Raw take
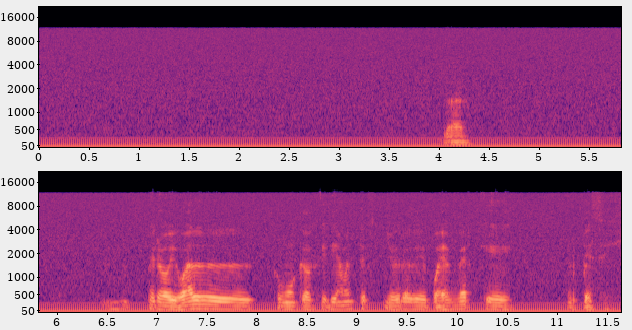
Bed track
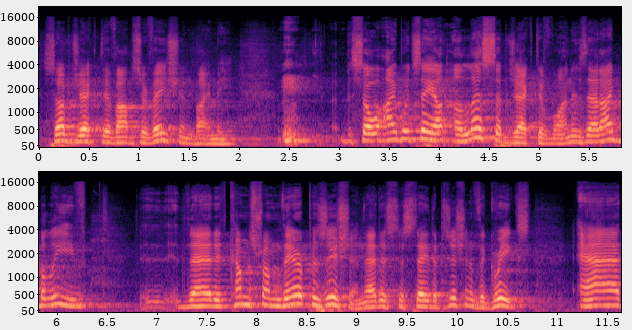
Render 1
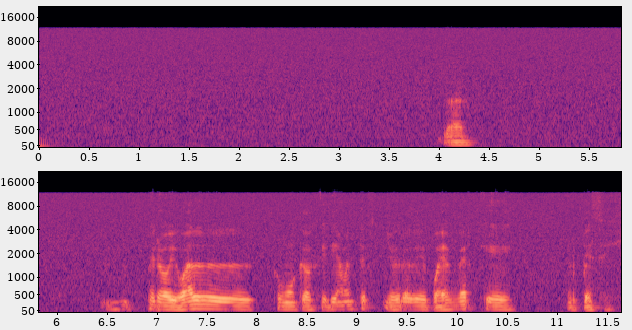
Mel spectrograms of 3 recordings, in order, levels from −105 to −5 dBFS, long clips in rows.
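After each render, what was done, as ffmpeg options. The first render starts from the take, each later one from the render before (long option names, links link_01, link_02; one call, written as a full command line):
ffmpeg -i in.wav -af "bandreject=frequency=50:width_type=h:width=6,bandreject=frequency=100:width_type=h:width=6,bandreject=frequency=150:width_type=h:width=6,bandreject=frequency=200:width_type=h:width=6,bandreject=frequency=250:width_type=h:width=6" out.wav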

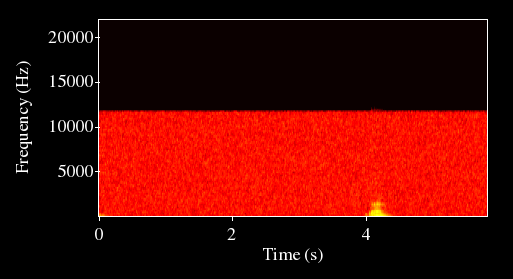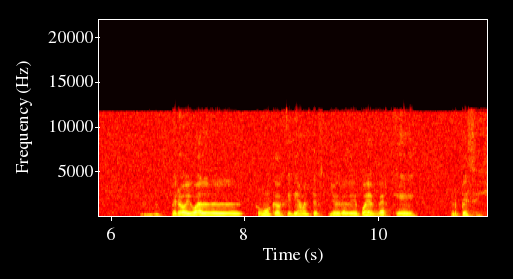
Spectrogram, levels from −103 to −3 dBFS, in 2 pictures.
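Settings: ffmpeg -i in.wav -af "afftdn=noise_reduction=10:noise_floor=-43" out.wav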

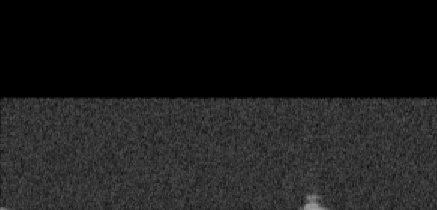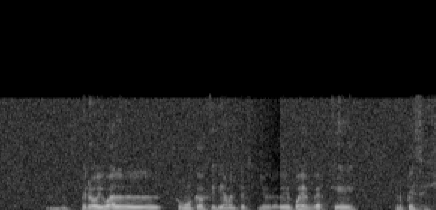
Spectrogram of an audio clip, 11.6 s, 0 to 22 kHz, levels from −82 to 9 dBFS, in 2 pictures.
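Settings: ffmpeg -i in.wav -filter_complex "[0:a]asplit=2[link_01][link_02];[link_01]atrim=end=9.55,asetpts=PTS-STARTPTS,afade=type=out:start_time=8.96:duration=0.59:silence=0.188365[link_03];[link_02]atrim=start=9.55,asetpts=PTS-STARTPTS,afade=type=in:duration=0.004:curve=hsin:silence=0.188365[link_04];[link_03][link_04]concat=n=2:v=0:a=1" out.wav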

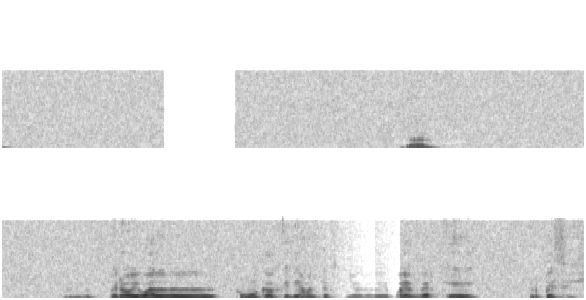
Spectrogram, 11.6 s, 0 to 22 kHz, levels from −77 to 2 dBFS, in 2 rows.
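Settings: ffmpeg -i in.wav -filter_complex "[0:a]asettb=1/sr,asplit=3[link_01][link_02][link_03];[link_01]atrim=end=3.924[link_04];[link_02]atrim=start=3.92:end=4.66,asetpts=PTS-STARTPTS,afade=type=in:duration=0.004:curve=qsin,afade=type=out:start_time=0.736:duration=0.004:curve=qsin,equalizer=frequency=980:width=7.5:gain=-12[link_05];[link_03]atrim=start=4.656[link_06];[link_04][link_05]acrossfade=duration=0.004:curve1=hsin:curve2=qsin[link_07];[link_07][link_06]acrossfade=duration=0.004:curve1=qsin:curve2=hsin,asplit=4[link_08][link_09][link_10][link_11];[link_08]atrim=end=1.62,asetpts=PTS-STARTPTS,afade=type=out:start_time=1.616:duration=0.004:curve=hsin[link_12];[link_09]atrim=start=1.62:end=2.33,asetpts=PTS-STARTPTS,volume=0[link_13];[link_10]atrim=start=2.33:end=9.8,asetpts=PTS-STARTPTS,afade=type=in:duration=0.004:curve=hsin,afade=type=out:start_time=6.54:duration=0.93:silence=0.0707946[link_14];[link_11]atrim=start=9.8,asetpts=PTS-STARTPTS,afade=type=in:duration=0.004:curve=hsin:silence=0.0707946[link_15];[link_12][link_13][link_14][link_15]concat=n=4:v=0:a=1" out.wav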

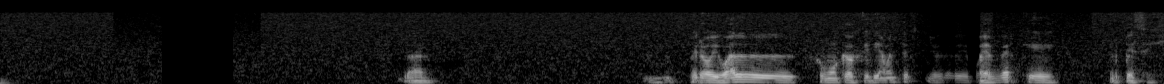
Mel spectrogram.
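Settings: ffmpeg -i in.wav -filter_complex "[0:a]asettb=1/sr,asplit=3[link_01][link_02][link_03];[link_01]atrim=end=1.134[link_04];[link_02]atrim=start=1.13:end=2.61,asetpts=PTS-STARTPTS,afade=type=in:duration=0.004:curve=qsin,afade=type=out:start_time=1.476:duration=0.004:curve=qsin,highshelf=frequency=4100:gain=-10[link_05];[link_03]atrim=start=2.606[link_06];[link_04][link_05]acrossfade=duration=0.004:curve1=hsin:curve2=qsin[link_07];[link_07][link_06]acrossfade=duration=0.004:curve1=qsin:curve2=hsin,asettb=1/sr,asplit=3[link_08][link_09][link_10];[link_08]atrim=end=8.054[link_11];[link_09]atrim=start=8.05:end=8.73,asetpts=PTS-STARTPTS,afade=type=in:duration=0.004:curve=qsin,afade=type=out:start_time=0.676:duration=0.004:curve=qsin,equalizer=frequency=1200:width=2:gain=8[link_12];[link_10]atrim=start=8.726[link_13];[link_11][link_12]acrossfade=duration=0.004:curve1=hsin:curve2=qsin[link_14];[link_14][link_13]acrossfade=duration=0.004:curve1=qsin:curve2=hsin,asettb=1/sr,asplit=3[link_15][link_16][link_17];[link_15]atrim=end=9.934[link_18];[link_16]atrim=start=9.93:end=10.92,asetpts=PTS-STARTPTS,afade=type=in:duration=0.004:curve=qsin,afade=type=out:start_time=0.986:duration=0.004:curve=qsin,highshelf=frequency=3600:gain=-7[link_19];[link_17]atrim=start=10.916[link_20];[link_18][link_19]acrossfade=duration=0.004:curve1=hsin:curve2=qsin[link_21];[link_21][link_20]acrossfade=duration=0.004:curve1=qsin:curve2=hsin" out.wav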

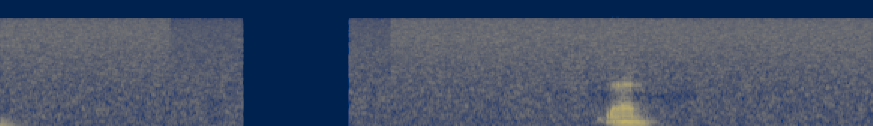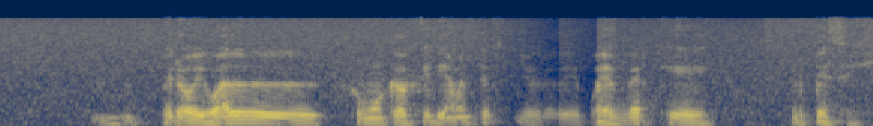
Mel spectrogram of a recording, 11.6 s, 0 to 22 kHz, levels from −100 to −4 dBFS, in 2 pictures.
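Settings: ffmpeg -i in.wav -af "lowpass=10000,highshelf=frequency=3500:gain=9.5" out.wav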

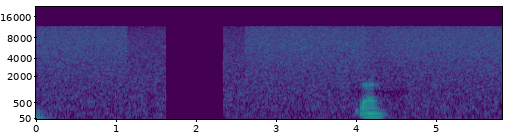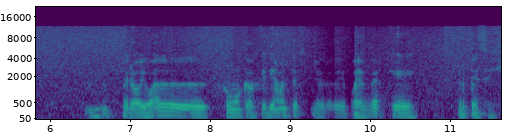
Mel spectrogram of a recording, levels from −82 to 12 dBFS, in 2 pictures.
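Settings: ffmpeg -i in.wav -af "alimiter=limit=-19dB:level=0:latency=1:release=491" out.wav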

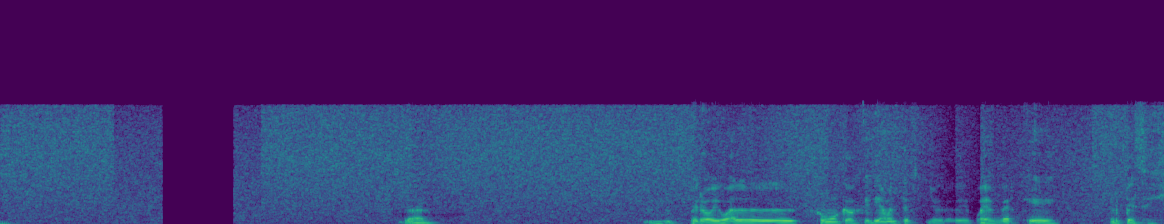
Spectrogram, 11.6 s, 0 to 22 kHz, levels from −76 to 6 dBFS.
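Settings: ffmpeg -i in.wav -af "volume=10.5dB" out.wav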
